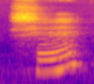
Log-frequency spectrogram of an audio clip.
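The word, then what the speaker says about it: 十: আমরা কীভাবে উচ্চারণ করবো, শ, শ, শ, শ। আমরা ইংলিশে যেভাবে হোয়াট বলি, হোয়াট, ওই সেম ওই টোনটাই হচ্ছে এটা, হ্যাঁ, ওই উচ্চারণটাই সেম 2 নাম্বার টোন চাইনিজের।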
